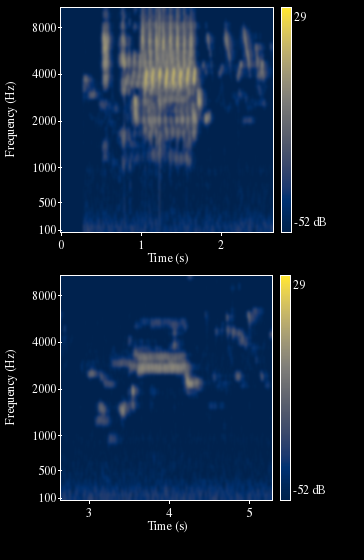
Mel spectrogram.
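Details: Marsh wren song: a short rapid gurgling rattle of repeated buzzy notes, followed by scattered high chips and a thinner drawn-out buzzy phrase, then more soft chips.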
